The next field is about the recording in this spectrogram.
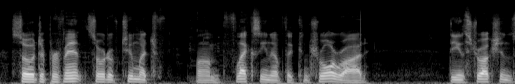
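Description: A man at a moderate pace, fairly even intonation, dry sound with no echo, and a quiet background. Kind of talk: tutorial. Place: workshop. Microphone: phone near.

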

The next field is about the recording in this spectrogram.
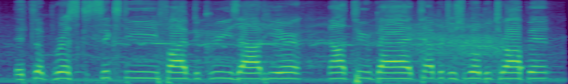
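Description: A man talks at a high pitch. Faint music plays in the background. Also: dry sound with no echo. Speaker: student sports commentator. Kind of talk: commentary.

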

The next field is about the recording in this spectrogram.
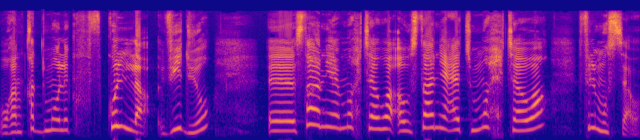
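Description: A woman's extremely high voice at a fairly slow pace, lively in intonation, with big swings in loudness, a dry sound with no echo and a quiet background. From Morocco. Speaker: journalist interviewer. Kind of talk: scripted outro to camera; interview. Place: home room. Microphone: handheld.

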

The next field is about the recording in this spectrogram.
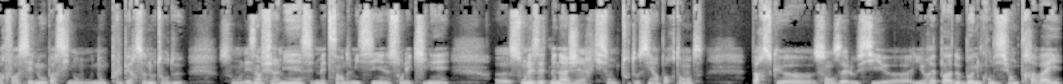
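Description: In a very clean recording with a silent background, a woman with a very deep, low pitch speaks at a moderate pace in a monotone, flat intonation. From Belgium, Hainaut (Tournai area). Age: 40s. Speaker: home care worker. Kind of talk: interview. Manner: hesitant, many fillers.

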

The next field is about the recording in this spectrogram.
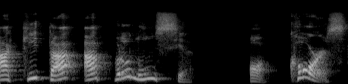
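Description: A man's raised, projected voice with a bright, sharp tone over a quiet background. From Brazil. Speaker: English teacher. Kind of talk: online lesson. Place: home room. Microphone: headset.

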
